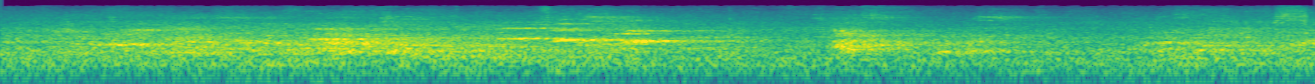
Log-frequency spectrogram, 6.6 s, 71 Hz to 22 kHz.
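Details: Male Shih Tzu dogs recorded on 23 February 2013: short yapping barks break through a constant dense hubbub, with one sharper burst near the four-second mark and human voices murmuring underneath throughout.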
